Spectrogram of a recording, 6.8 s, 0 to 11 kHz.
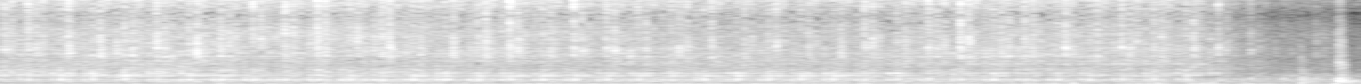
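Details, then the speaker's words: Long-sitting 2006 Audi A4 2.0T with codes P0300/P0303, cylinder 3 misfire; rough idle with uneven metallic metal-on-metal knock about ninety-odd per minute; mechanical issue suspected, compression and intake pulse tests planned, unconfirmed. "So guys, what I'm thinking about doing is, since it has this nasty rattle, I think I might do like a relative compression and then maybe an intake pulse, because it definitely sounds like a mechanical issue."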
